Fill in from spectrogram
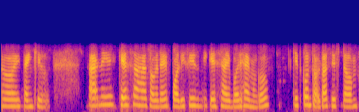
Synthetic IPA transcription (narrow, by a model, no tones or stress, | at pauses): ɦojt̪ʰɛ̃ŋkju | anikesaɦãsəɡlãjpɔlisiːd͡zbʱiːkesɦajbəɾɦajm̤əɡo | kit̪kont͡sɔlt̪asisʈəm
